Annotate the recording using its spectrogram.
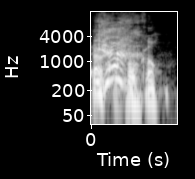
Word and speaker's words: Acapulco: Acapulco, Mexico. Did I say that right? Acapulco? – Yeah.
